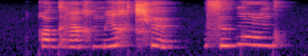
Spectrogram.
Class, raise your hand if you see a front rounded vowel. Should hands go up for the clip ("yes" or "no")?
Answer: yes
